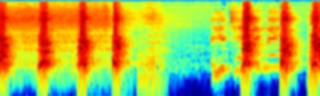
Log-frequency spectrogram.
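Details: Female Pitbull-Corgi mix dog barking at a hair dryer at home: four punchy barks spaced about half a second apart, a brief pause, then three more barks with a person's voice mixed in.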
